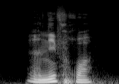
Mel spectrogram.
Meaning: terror, dread
- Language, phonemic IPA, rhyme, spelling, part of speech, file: French, /e.fʁwa/, -a, effroi, noun, Fr-effroi.ogg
